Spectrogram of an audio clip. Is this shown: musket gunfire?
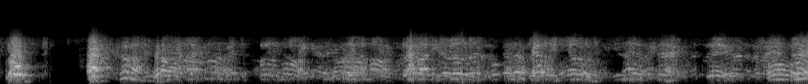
no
